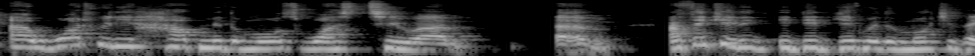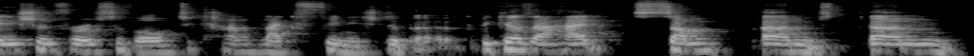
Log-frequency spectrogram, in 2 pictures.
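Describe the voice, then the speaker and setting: A woman from DR Congo whose first language is French, talking about her writing as a podcast guest. She speaks in an animated, talkative way over a video call. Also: medium pitch. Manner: animated and talkative, with frequent fillers and laughs. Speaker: author and guest. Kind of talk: casual interview.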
